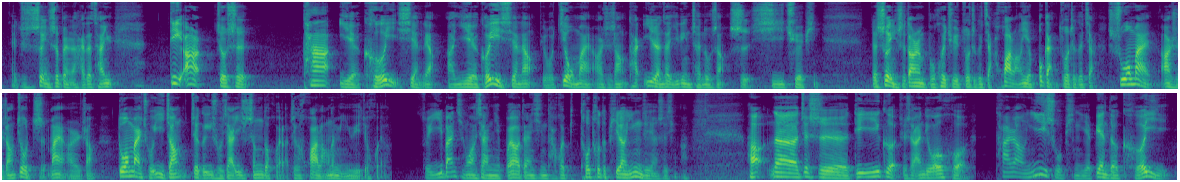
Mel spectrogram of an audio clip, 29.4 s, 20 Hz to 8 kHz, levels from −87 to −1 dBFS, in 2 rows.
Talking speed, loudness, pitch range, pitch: 325 characters per minute, -23 LUFS, 95-120 Hz, 105 Hz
